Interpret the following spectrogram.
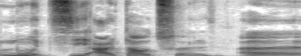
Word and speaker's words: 目击而道存: Et en fait, le sens original en chinois, ça se prononce comme mu ji er dao cun.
